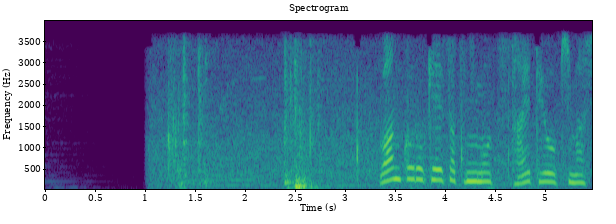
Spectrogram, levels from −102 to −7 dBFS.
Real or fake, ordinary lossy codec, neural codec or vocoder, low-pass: real; MP3, 32 kbps; none; 3.6 kHz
